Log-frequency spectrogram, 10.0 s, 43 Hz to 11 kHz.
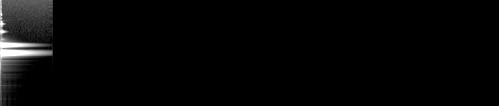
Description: G_Kalimba-F5-f.wav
